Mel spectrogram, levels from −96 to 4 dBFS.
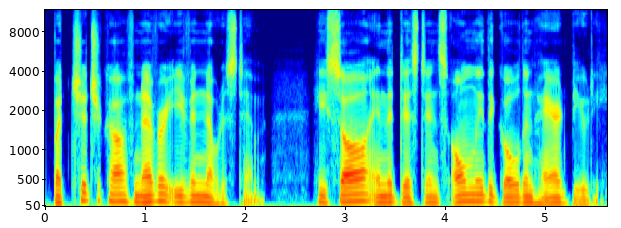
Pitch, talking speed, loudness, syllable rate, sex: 105 Hz, 170 wpm, -19 LUFS, 5.6 syllables/s, male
